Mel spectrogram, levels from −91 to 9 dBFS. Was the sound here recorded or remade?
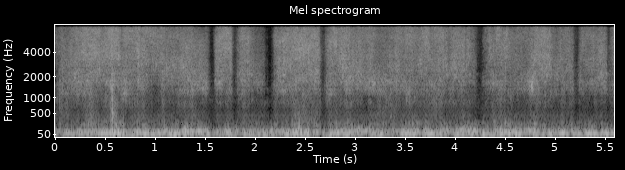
remade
